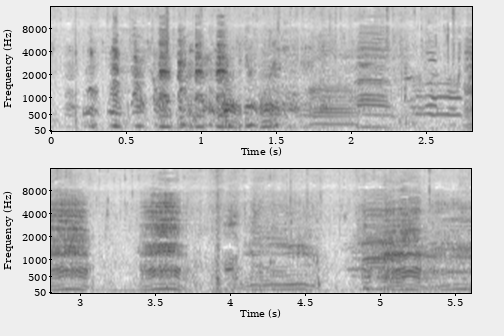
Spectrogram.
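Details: Meeting of a mature Toulouse goose couple after relocation; a fast chattering series gives way to long, drawn-out nasal honks rising and falling, spaced about a second apart.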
